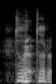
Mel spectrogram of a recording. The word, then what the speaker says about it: Totoro: you are pronouncing that quite incorrectly." And they wanted me to say like Totoro. – Yeah, Totoro.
